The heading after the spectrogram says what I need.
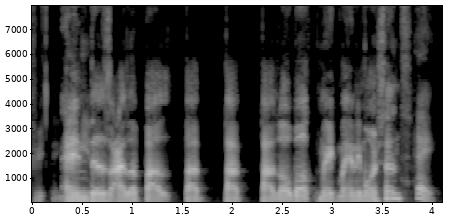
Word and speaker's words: palabok: And does I love palabok make any more sense? Hey, do not insult my culture. I actually honestly forgot how to say it. Palabok.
